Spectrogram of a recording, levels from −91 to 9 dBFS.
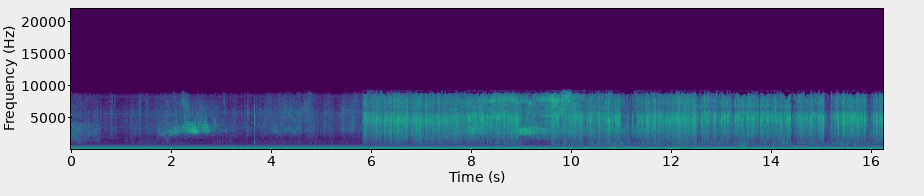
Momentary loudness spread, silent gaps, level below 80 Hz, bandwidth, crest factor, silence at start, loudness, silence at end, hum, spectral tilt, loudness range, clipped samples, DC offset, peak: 14 LU; none; -48 dBFS; 9.4 kHz; 22 dB; 0 s; -28 LUFS; 0 s; none; -2 dB/octave; 9 LU; under 0.1%; under 0.1%; -10 dBFS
